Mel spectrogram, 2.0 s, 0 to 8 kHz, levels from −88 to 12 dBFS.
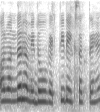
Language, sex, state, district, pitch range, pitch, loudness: Hindi, female, Bihar, Sitamarhi, 285-320 Hz, 295 Hz, -22 LUFS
